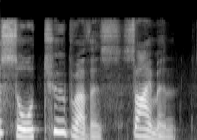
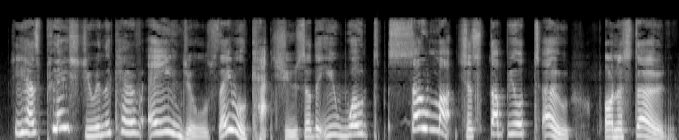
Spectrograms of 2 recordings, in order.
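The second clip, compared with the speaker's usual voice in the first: higher, sing-song mock quoting; mocking devil; 7 semitones higher than usual. The devil goading Jesus with a psalm, higher teasing mock. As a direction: quote scripture back in a teasing higher voice.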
